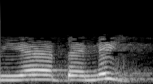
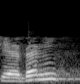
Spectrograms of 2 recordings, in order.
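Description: First: The final y sound is doubled and held. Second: The final y sound is single and short. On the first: The speaker calls it right. "هتقول يا بني" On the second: The speaker calls it wrong. "مش يا بني"

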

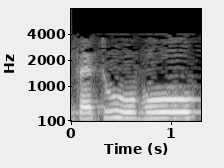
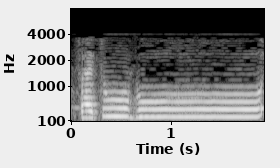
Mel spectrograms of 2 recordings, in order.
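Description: First: The final vowel is held for two counts. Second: The final vowel is held for four counts. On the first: The recitation stops on this word. "حركتين بس زي ما احنا قلنا ايه فتوبوا" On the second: The recitation continues into the next word. "اذا وصلت امد اربع حركات"

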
